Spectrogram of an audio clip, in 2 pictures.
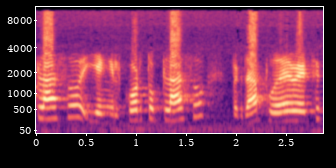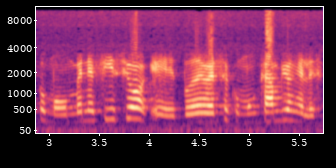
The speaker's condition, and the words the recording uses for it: No condition.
